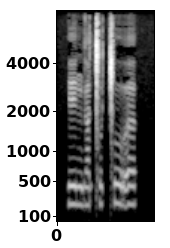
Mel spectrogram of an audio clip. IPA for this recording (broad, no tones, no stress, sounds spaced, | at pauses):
e ŋ ɡ a ǀ ʊ ǀ o ɐ̯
